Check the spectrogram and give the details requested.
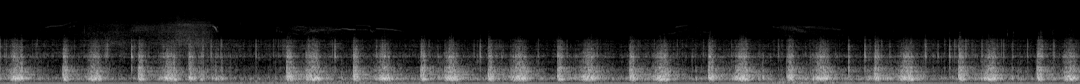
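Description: Regular heartbeats at about 79 a minute, each followed by a rising, harsh late systolic murmur: mitral valve prolapse with a crescendo late systolic murmur.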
